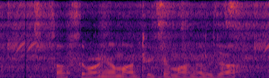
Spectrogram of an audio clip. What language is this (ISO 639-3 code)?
bho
